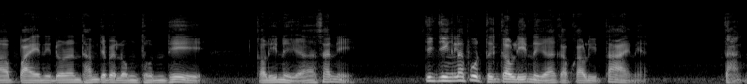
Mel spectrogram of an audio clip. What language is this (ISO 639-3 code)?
tha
